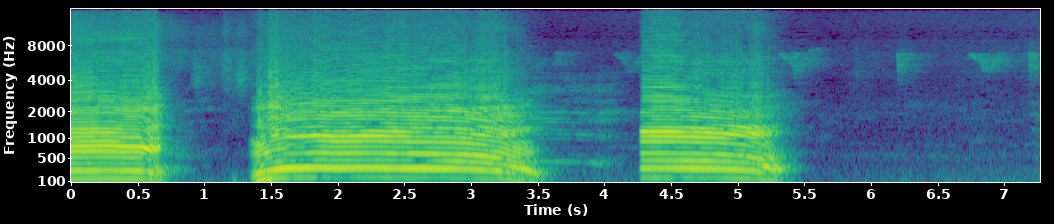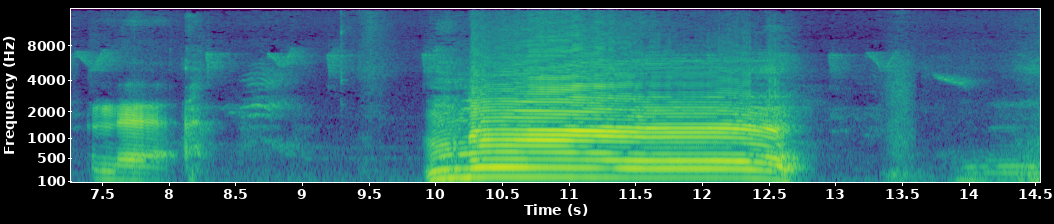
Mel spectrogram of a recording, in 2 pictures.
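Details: Repeated calf mooing: several loud, sustained moos of one to three seconds, separated by silences, plus a shorter faint call midway.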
